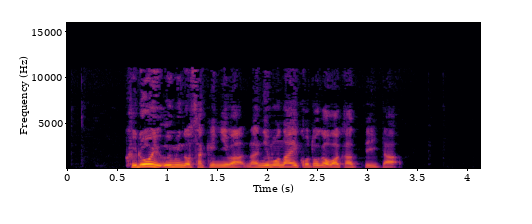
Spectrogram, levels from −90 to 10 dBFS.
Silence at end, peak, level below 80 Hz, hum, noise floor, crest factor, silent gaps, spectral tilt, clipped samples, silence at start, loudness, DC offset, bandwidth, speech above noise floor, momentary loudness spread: 0.85 s; -2 dBFS; -70 dBFS; none; -80 dBFS; 20 dB; none; -6.5 dB/octave; under 0.1%; 0.6 s; -21 LUFS; under 0.1%; 11.5 kHz; 59 dB; 17 LU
